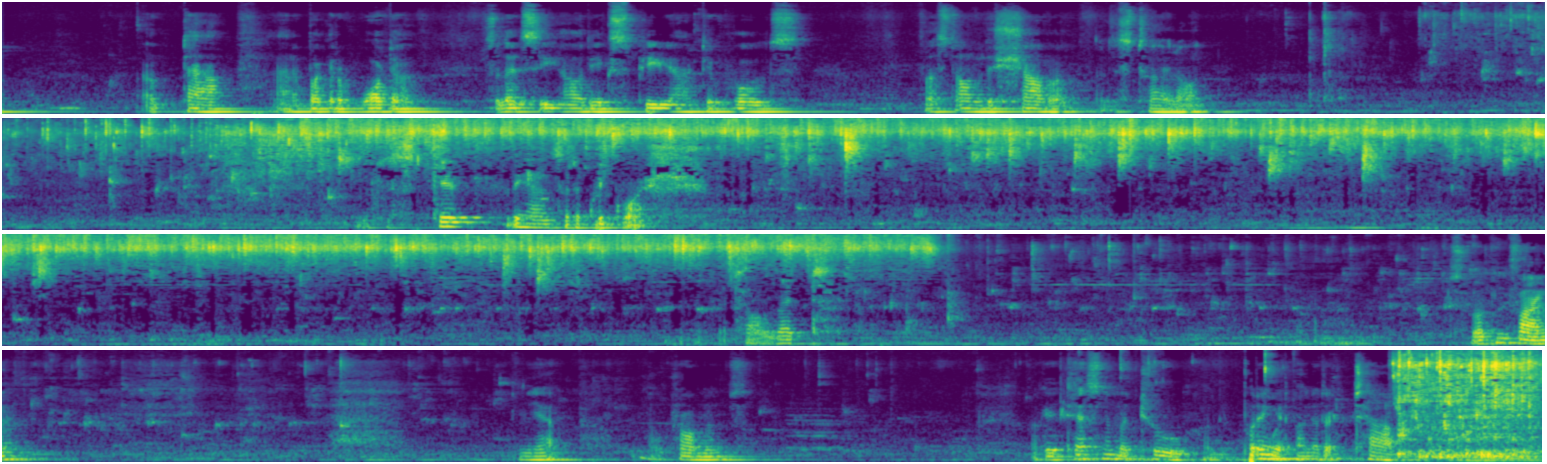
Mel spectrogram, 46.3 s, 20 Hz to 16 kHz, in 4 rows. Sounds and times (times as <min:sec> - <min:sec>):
Water: 0:00.0 - 0:46.2.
